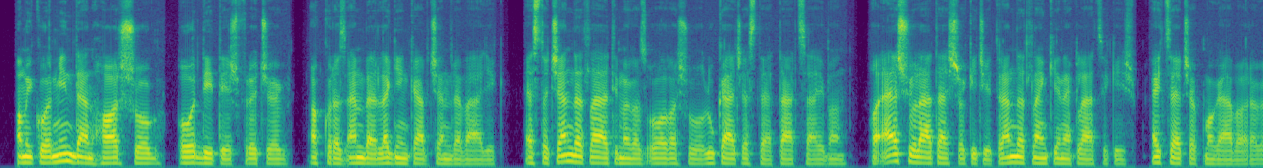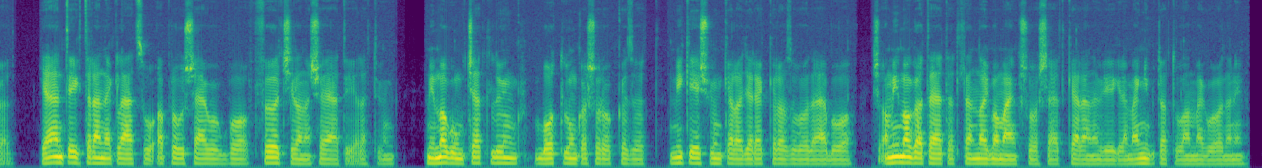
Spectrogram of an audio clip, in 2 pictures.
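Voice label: Male, Hungarian, documentary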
